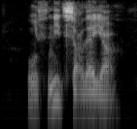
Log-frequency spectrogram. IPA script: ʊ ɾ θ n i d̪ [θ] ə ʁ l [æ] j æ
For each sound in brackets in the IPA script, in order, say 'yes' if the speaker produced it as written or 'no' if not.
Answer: no, yes

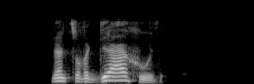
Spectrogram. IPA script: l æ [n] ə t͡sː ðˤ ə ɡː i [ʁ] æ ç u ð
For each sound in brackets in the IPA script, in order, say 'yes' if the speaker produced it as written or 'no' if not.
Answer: yes, no

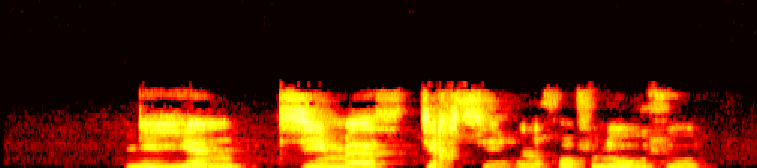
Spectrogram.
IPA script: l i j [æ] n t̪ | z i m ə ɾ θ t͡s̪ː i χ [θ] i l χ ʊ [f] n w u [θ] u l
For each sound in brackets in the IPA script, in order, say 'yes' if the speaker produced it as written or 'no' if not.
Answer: yes, no, yes, yes

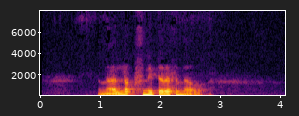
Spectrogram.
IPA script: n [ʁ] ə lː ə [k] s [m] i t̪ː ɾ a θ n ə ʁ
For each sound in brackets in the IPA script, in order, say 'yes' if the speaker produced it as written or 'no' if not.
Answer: no, no, no

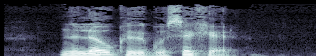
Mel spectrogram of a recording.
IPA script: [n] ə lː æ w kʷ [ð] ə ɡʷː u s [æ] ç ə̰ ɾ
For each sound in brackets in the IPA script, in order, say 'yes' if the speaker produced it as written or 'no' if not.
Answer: yes, yes, yes

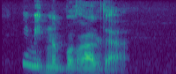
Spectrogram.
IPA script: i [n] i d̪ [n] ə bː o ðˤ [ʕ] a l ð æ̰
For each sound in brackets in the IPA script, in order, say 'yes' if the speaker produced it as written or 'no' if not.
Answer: no, yes, no

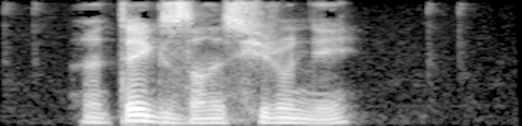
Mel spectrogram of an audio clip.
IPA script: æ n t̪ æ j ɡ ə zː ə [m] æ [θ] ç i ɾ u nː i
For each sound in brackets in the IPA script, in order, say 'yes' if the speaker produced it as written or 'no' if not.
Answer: no, no

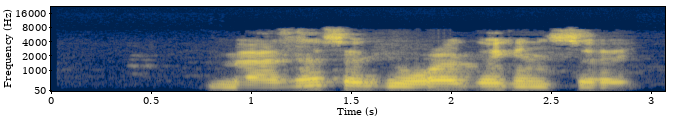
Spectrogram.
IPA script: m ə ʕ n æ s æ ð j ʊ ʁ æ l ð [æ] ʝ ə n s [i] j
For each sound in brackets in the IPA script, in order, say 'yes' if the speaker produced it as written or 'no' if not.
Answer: yes, no

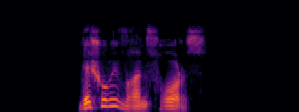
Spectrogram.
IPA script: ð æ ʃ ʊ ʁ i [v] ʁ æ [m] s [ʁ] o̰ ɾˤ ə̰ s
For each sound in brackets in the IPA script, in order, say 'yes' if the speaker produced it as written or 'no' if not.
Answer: yes, no, yes

